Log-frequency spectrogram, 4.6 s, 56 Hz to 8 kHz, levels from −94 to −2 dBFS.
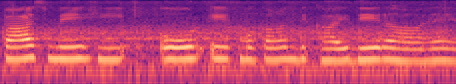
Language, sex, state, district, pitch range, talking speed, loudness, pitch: Hindi, female, Haryana, Charkhi Dadri, 235-250 Hz, 130 wpm, -17 LUFS, 245 Hz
